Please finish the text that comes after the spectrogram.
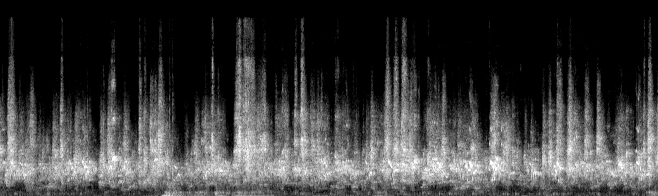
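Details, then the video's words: Several pet budgerigars chatter and warble for a long stretch, rapid squeaky chirps and rasping squawks overlapping without pause, broken only by a soft low thud near the start. "Budgies Singing and Being Cute"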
